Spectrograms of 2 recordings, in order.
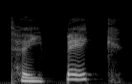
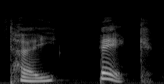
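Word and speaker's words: taigh-beag: able to hear that this is tabek and not thai beck it's not two words it's a compound word if we listen to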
